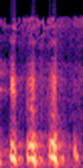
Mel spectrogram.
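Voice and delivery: quick high laugh after owning up; high short laugh. Acted. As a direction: let a giggle slip out. Husband laughs after admitting. (petit rire aigu)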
